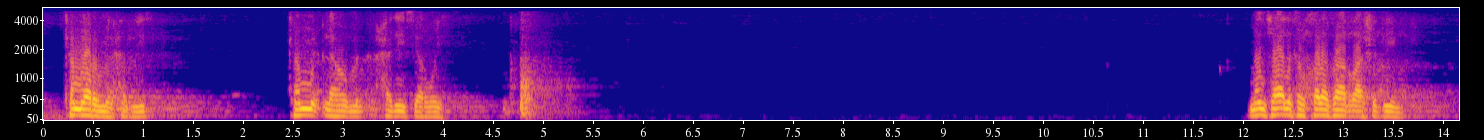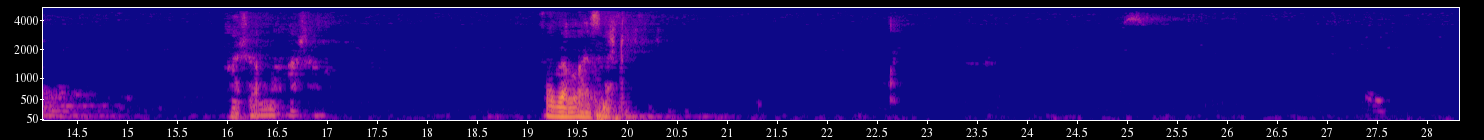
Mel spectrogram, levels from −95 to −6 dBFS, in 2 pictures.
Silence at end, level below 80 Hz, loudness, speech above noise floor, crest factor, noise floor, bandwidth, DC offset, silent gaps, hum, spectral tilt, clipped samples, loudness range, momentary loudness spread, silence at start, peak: 8.5 s; -62 dBFS; -22 LUFS; 67 dB; 20 dB; -88 dBFS; 5.2 kHz; under 0.1%; none; none; -11 dB/octave; under 0.1%; 19 LU; 23 LU; 0.2 s; -8 dBFS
